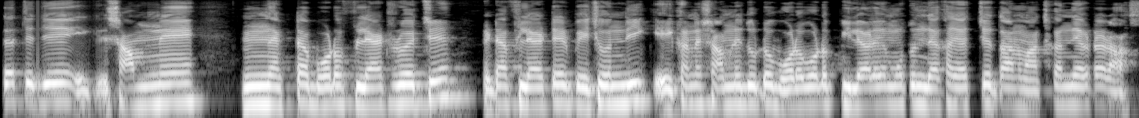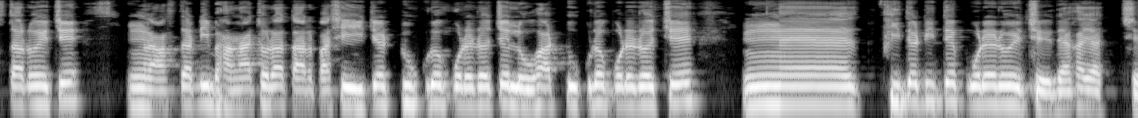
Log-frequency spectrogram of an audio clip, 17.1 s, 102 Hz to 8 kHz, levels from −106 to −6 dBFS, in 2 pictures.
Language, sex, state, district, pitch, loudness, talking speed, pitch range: Bengali, male, West Bengal, Dakshin Dinajpur, 165 Hz, -15 LUFS, 190 wpm, 160-175 Hz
